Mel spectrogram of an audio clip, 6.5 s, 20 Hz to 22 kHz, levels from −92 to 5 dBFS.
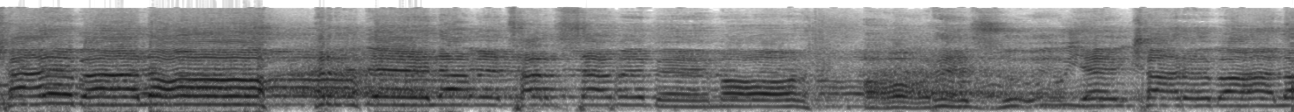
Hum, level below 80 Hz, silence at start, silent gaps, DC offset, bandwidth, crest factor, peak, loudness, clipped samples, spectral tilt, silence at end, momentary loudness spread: none; -42 dBFS; 0 s; none; under 0.1%; 17.5 kHz; 8 dB; 0 dBFS; -8 LUFS; 0.1%; -1.5 dB/octave; 0 s; 8 LU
